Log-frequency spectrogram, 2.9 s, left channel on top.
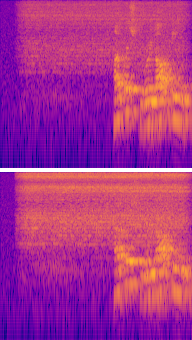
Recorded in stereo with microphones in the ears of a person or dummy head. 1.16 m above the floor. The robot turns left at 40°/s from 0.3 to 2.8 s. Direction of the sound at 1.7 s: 105° left.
